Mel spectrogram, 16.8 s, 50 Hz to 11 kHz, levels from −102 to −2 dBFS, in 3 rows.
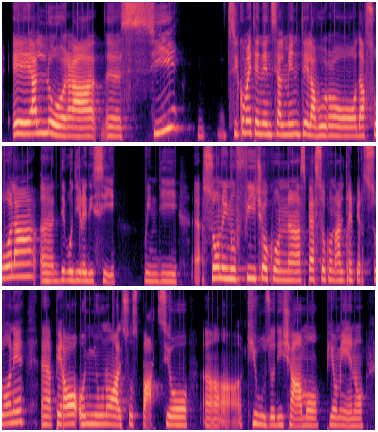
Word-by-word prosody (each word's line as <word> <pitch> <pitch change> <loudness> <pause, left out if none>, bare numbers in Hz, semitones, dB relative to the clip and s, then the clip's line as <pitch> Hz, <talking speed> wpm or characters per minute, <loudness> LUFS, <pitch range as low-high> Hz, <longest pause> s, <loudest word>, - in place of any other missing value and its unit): E 260 0 +7
allora, 210 -7 +5
ehm, 205 -1 -4
sì, 265 - -1 0.4
mhmm, 200 - -19 0.2
mhmm, 230 - -25
siccome 280 +4 +1
tendenzialmente 245 -1 +1
lavoro 215 -1 +2
da 215 0 +1
sola, 285 +6 +2
ehm, 185 0 -3
devo 200 +2 -3
dire 195 -1 -1
di 185 0 -5
sì. 175 -4 -5 0.4
Quindi, 175 -2 -8 0.2
ehm, - - -9
sono 250 0 +3
in 240 -1 +4
ufficio 235 +1 +1
con 205 -3 -1
spesso 225 +1 -1
con 220 -1 -5
altre 205 +1 -4
persone, 215 +5 -3 0.2
ehm, 195 -2 -3
però 215 0 +4
ognuno 205 0 -1
ha 190 -1 +5
il 180 - -6
suo 185 +3 -6
spazio, 185 -2 -2 0.2
ehm, - - -6
chiuso 195 -5 -4
diciamo, 175 -2 -2
più 185 0 -6
o - - -5
meno. 165 -1 -6
210 Hz, 140 wpm, -24 LUFS, 195-240 Hz, 0.4 s, E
